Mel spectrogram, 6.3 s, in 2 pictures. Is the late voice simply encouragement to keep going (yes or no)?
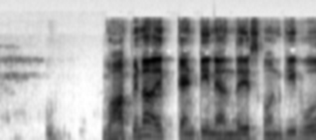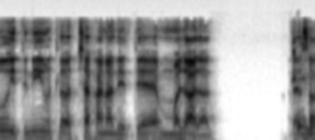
no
